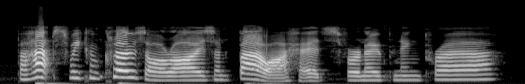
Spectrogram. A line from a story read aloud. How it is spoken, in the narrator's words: intoned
